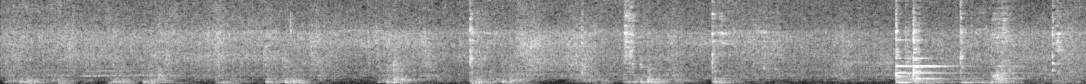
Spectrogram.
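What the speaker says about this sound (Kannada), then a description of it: "ಸ್ವಲ್ಪ ಉಪ್ಪನ್ನು ಸೇರಿಸ್ಕೊಂಡು ಇಲ್ಲಿ ಫ್ರೈ ಮಾಡ್ತಾ ಇದ್ದೀನಿ" Chopped tomatoes with salt fry in a pan with a continuous close sizzle, broken by occasional scrapes and clinks of stirring, louder near the end.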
